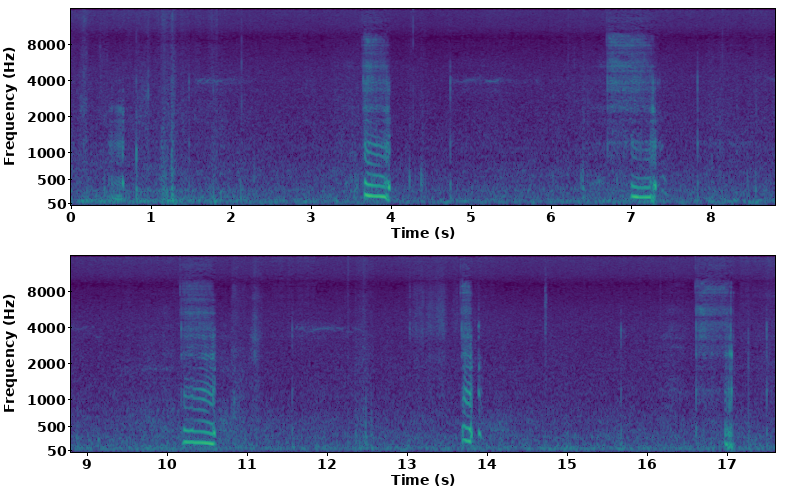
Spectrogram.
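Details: Sleeping cat snoring, with a short nasal snort about every three seconds over a low steady rumble.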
